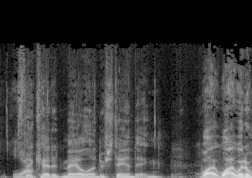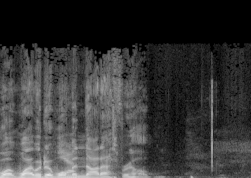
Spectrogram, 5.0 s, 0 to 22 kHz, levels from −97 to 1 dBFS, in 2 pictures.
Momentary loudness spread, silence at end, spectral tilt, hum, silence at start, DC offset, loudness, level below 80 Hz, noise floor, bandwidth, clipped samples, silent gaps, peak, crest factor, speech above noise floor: 20 LU; 0.85 s; -6 dB/octave; none; 0.15 s; under 0.1%; -19 LUFS; -56 dBFS; -44 dBFS; 17 kHz; under 0.1%; none; -2 dBFS; 16 dB; 25 dB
